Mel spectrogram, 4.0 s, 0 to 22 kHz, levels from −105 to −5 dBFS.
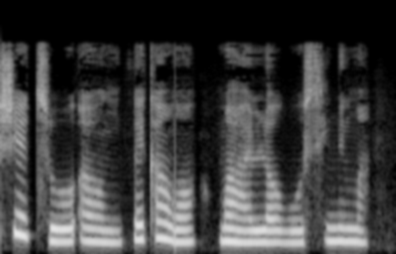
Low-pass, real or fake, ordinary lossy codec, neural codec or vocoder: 10.8 kHz; fake; none; codec, 24 kHz, 0.9 kbps, WavTokenizer, medium speech release version 1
